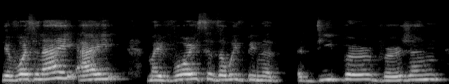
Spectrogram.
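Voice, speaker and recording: A middle-aged woman hosting a podcast, with a deep, husky voice from swollen vocal cords, talking slowly and deliberately when she explains. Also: mellow. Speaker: podcast host. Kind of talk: casual podcast interview.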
